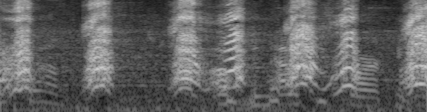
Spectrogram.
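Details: A pet cockatoo in a New York City park barks at a dog, imitating it with five harsh, bark-like yaps in quick succession.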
